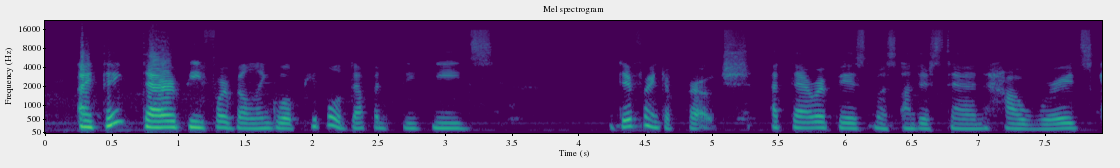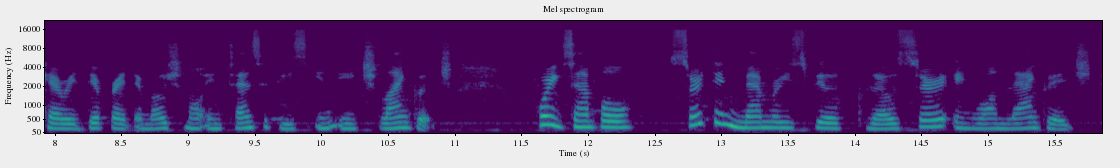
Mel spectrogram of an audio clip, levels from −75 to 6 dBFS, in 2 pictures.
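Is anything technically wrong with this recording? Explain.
Yes, there are two faults.

From 0.77 to 0.94 s there is microphone overload. The speech peaks sit harshly and crackle. The likely cause is an input level about 6 dB too hot for the converter, flattening the waveform tops on around a tenth of the samples.

At 1.29 s the microphone volume is stepped down. Voice and background both drop abruptly by about 6 dB, just before "bilingual people". This is likely the call software reacting to the clipped peak and cutting the device's input gain in one move.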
